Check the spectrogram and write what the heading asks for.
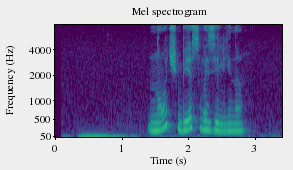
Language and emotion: Russian, neutral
